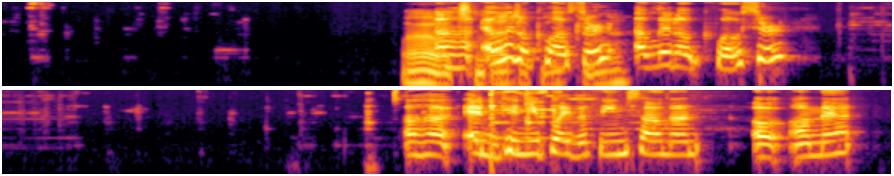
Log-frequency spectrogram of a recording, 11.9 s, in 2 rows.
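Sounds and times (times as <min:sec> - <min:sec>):
speech: 0:02.7 - 0:05.3, 0:08.6 - 0:11.7
small bell ringing: 0:09.1 - 0:10.6.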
